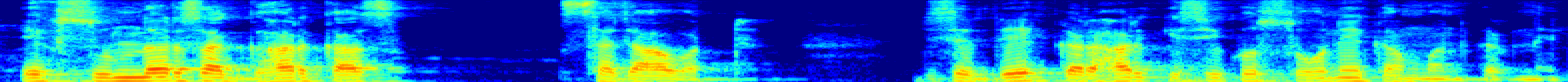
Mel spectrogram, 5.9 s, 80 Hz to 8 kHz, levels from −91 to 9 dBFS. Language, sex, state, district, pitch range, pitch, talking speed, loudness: Hindi, male, Bihar, Gopalganj, 110-125 Hz, 120 Hz, 185 wpm, -18 LUFS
